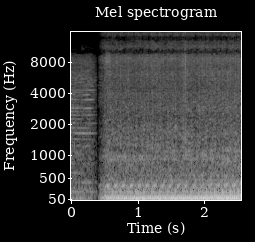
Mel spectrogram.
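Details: 2013 Ford Fiesta 1.25 L idling with engine light on: uneven, lumpy idle with a recurring stumble, smoke and vibration at the rear; code P0303, cylinder 3 misfire.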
